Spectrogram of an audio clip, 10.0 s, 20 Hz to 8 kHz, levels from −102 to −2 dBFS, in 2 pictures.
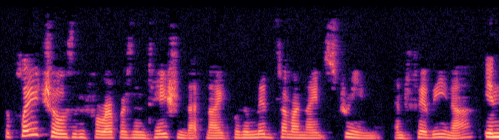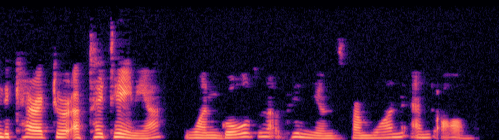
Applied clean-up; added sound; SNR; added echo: none; none; none; none.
